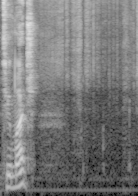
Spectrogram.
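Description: A coin slides softly across paper.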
